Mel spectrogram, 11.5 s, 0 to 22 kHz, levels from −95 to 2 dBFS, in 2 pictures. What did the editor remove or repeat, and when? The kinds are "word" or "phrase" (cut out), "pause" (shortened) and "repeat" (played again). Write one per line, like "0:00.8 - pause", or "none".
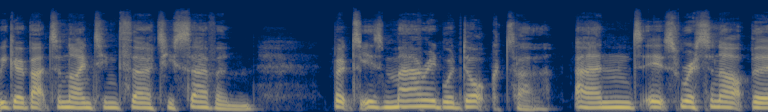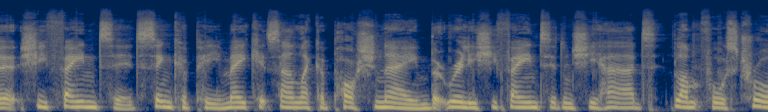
0:02.7 - phrase
0:03.3 - word
0:04.2 - pause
